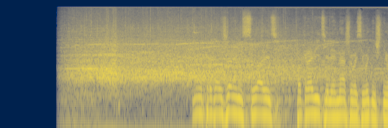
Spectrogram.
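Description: A large crowd cheers and applauds loudly in a big hall.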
